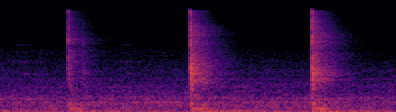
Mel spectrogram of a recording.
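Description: Short, sharp clicks at a steady, even pace, about one every three quarters of a second, three of them.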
